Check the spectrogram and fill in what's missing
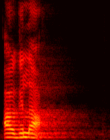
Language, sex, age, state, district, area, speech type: Punjabi, female, 30-45, Punjab, Fatehgarh Sahib, urban, read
